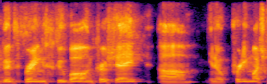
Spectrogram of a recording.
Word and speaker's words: Crochet: this game we got scooo and C crot crochet crochet I had to be corrected before we went live I was mispronouncing that name so uh what do you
